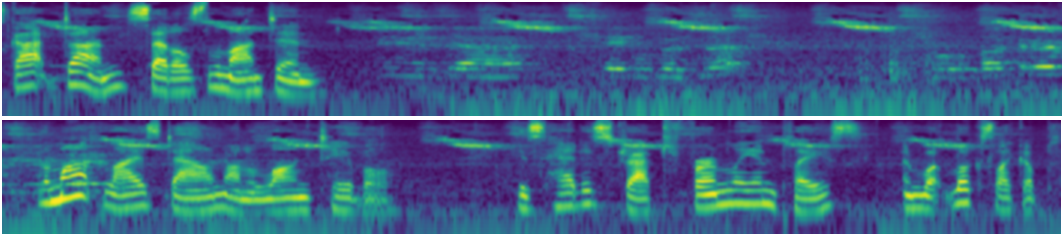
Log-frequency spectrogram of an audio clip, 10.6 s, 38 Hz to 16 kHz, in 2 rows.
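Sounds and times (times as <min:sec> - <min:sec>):
speech: 0:00.0 - 0:01.7, 0:02.3 - 0:03.8, 0:04.4 - 0:10.5
MRI helium cooling pump chirping in squeaky warbling bursts: 0:00.0 - 0:10.5
steady low mechanical hum: 0:00.0 - 0:10.5.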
